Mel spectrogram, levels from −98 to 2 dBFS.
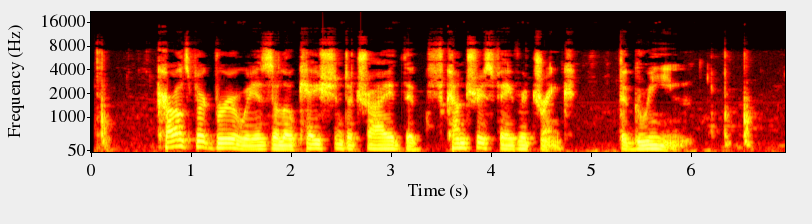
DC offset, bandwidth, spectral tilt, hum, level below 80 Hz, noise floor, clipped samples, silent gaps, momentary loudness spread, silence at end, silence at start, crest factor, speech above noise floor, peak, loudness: under 0.1%; 9.4 kHz; -4 dB/octave; none; -44 dBFS; -44 dBFS; under 0.1%; none; 14 LU; 0.35 s; 0.05 s; 14 dB; 30 dB; 0 dBFS; -14 LUFS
